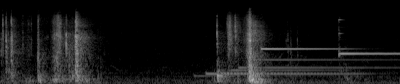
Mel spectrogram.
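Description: A latch rattles and clicks, then after a short pause a door swings open with a thump and a long, high, squeaky hinge creak as someone lets herself into Grandmother's house, with no one speaking.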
